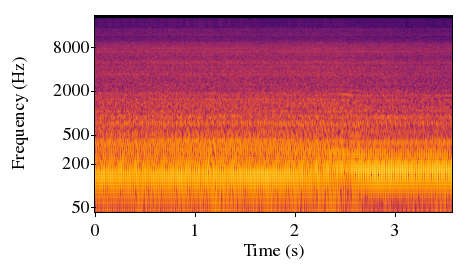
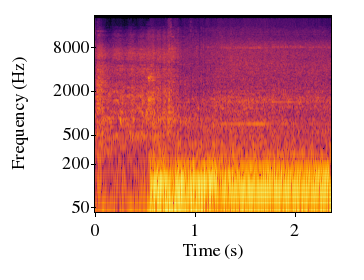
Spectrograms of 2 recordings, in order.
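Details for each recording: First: Old turbo Mitsubishi Lancer after full build, idling with a steady smooth hum and no exhaust puffing or ticking, rising slightly near the end; much quieter than before. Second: Old turbo Mitsubishi Lancer started after full build, checking for leaks: no exhaust leak now, but deep lumpy idle still misfiring badly before spark plugs are replaced with NGK BKR7Es.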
